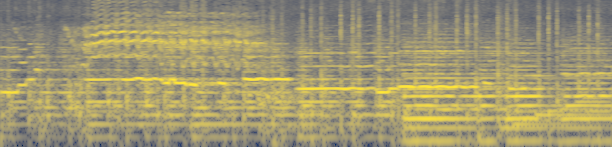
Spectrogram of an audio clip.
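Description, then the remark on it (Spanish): A horse whinnies loudly, a high, wavering call that falls away, followed by a steady run of sharp hoof-like taps. No one speaks. “¡Qué caballo tan agradable!”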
